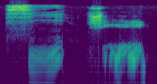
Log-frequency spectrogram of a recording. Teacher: 喜 is a third tone. You go down first and up.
